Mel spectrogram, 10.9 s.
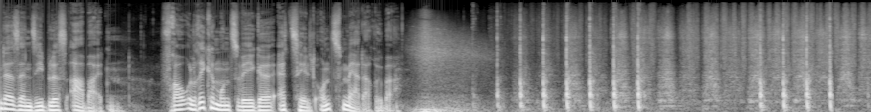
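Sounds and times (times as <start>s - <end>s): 
speech: 0.0s - 5.6s
woodworking in a wood workshop: 5.9s - 10.8s.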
